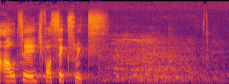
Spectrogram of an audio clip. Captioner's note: crowd laughing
